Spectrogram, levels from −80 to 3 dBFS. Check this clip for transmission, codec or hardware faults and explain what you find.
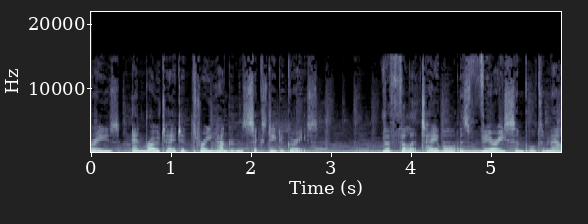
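No transmission, codec or hardware faults turn up in this clip.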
